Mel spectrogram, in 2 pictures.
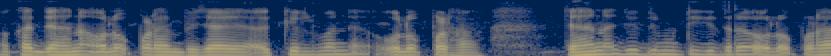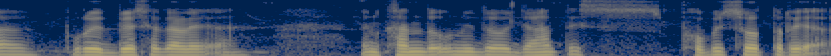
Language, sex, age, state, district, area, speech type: Santali, male, 45-60, Odisha, Mayurbhanj, rural, spontaneous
